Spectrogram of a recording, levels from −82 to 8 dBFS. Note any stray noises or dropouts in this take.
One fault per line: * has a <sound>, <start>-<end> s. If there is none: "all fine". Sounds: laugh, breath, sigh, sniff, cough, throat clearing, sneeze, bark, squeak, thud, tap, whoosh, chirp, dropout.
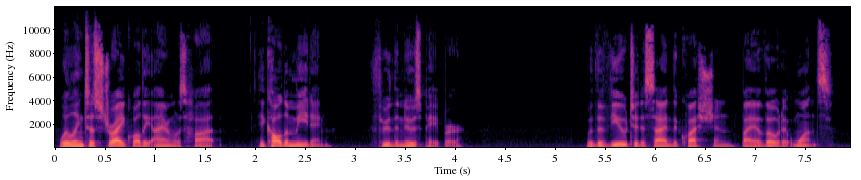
all fine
